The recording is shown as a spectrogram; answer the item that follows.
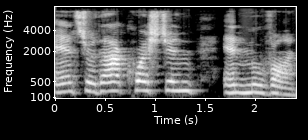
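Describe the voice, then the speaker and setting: A woman's fairly high-pitched voice with ordinary pitch variation, an ordinary speaking voice. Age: 60s. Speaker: fitness coach. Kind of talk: instructional talk. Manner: casual with filler words.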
